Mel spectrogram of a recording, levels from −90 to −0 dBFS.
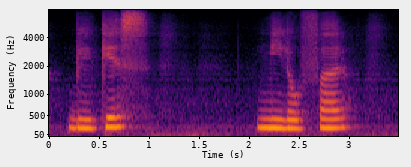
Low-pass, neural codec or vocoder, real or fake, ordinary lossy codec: none; codec, 16 kHz, 0.2 kbps, FocalCodec; fake; none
